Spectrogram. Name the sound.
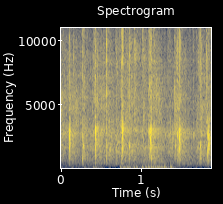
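audience clapping for teachers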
